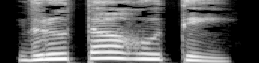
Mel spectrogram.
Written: ಘೃತಾಹುತಿ

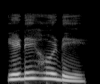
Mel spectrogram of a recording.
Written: ಎಡೆಹೊಡೆ

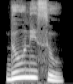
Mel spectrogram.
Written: ದೂನಿಸು

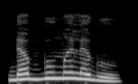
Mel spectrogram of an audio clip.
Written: ಡಬ್ಬುಮಲಗು

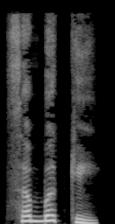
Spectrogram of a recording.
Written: ಸಿಬಿಕೆ

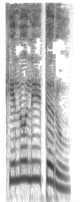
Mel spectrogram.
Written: ಕಿಲೊಲೀಟರು

